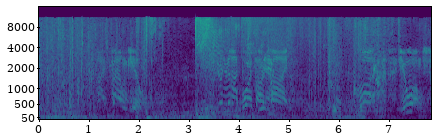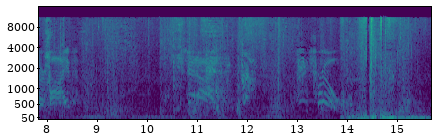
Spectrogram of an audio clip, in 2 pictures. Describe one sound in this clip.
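A lightsaber hums and buzzes as it swings.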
